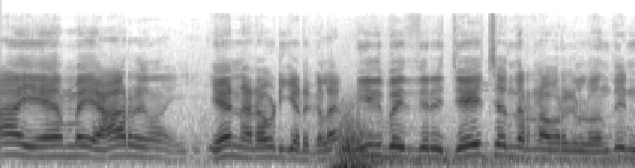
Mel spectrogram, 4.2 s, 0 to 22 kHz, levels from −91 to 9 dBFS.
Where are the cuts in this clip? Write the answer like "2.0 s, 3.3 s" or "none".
2.3 s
